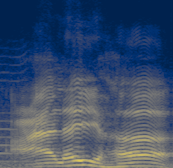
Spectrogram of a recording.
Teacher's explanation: عین کی آواز, اوریجنل آواز گلے کے درمیان سے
